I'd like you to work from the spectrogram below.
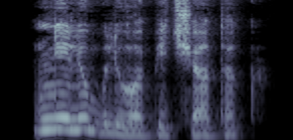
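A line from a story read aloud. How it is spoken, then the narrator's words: Plain. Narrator (Russian): сказал он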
